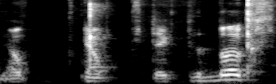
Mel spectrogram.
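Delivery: hushed, breathy, whispered businessman character voice. Voicing a businessman character scolding about game spending: businessman character voice. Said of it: "Jeffrey, the businessman".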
